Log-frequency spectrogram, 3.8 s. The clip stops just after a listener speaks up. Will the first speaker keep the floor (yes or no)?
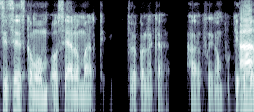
no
